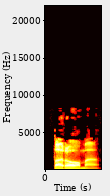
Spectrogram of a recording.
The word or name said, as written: paroma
